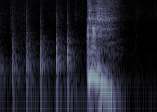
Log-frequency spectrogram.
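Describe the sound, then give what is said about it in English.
Five quick, evenly spaced knocks rap on a door during door-to-door visiting, distinct, followed right after by a loud, brief wailing cry from inside the door that rises and falls before silence. “I knocked on a door”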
